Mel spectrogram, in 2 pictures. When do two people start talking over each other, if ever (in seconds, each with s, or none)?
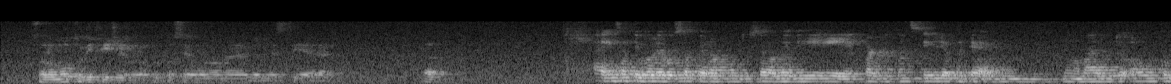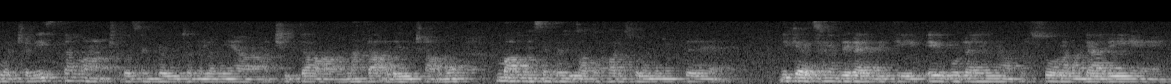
none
